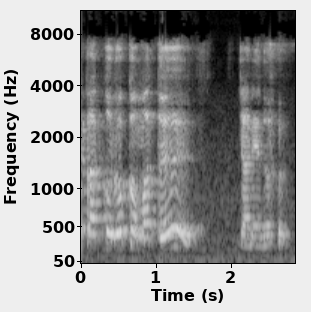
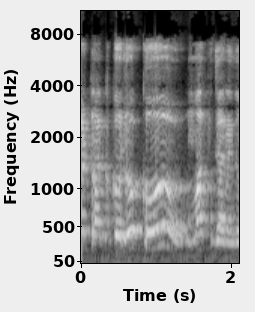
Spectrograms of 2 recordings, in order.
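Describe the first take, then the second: First: Attach मत to रोको, then pause before जाने दो; high रोको मत, then जाने दो dropped after a gap. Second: Raised रोको, break, then मत जाने दो together; pause after रोको. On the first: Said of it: "वचन इसकी समझ भी ऐसे लगती कईयों". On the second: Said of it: "ऐसे हो रहा है". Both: Acted.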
